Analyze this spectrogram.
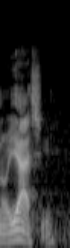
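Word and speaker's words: Ohashi: For example, Caitlin Oyaneshi. I hope I pronounced that name right. Oyashi, I'm sorry. It's Caitlin Oyashi.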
